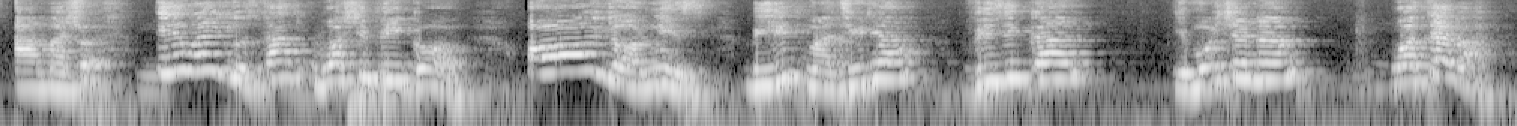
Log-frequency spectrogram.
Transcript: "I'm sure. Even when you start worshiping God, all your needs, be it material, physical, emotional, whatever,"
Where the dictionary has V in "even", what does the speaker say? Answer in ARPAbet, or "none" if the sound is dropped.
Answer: none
